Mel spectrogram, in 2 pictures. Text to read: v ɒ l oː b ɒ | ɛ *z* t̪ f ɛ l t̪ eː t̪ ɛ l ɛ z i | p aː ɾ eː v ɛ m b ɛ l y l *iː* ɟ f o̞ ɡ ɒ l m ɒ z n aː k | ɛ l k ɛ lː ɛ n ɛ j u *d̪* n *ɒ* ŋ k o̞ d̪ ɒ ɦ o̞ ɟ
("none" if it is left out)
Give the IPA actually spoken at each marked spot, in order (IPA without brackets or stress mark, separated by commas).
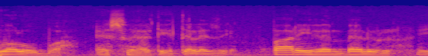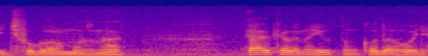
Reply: s, iː, t̪, u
